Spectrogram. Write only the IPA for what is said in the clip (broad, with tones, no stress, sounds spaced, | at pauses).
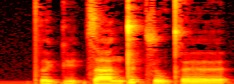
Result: pʰ ɵ˨ ɥ k yː˨˥ k̚ s aː˧ n t̪ ɵ˥ t̚ s o˨˩ w t̪ʰ œː˨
